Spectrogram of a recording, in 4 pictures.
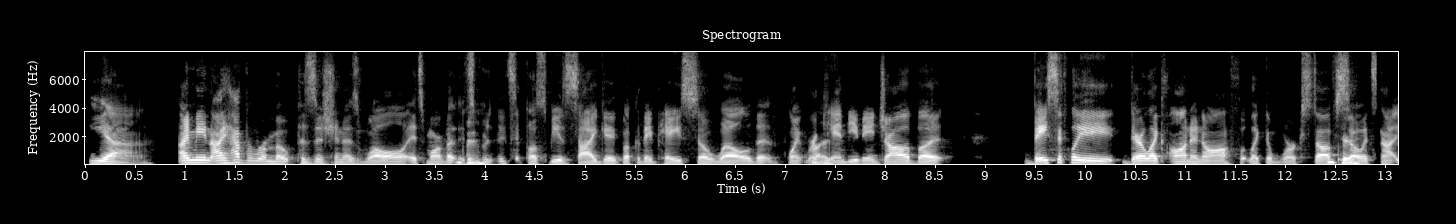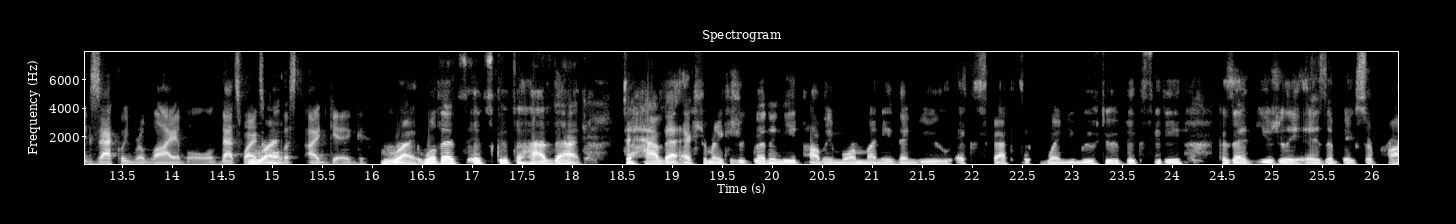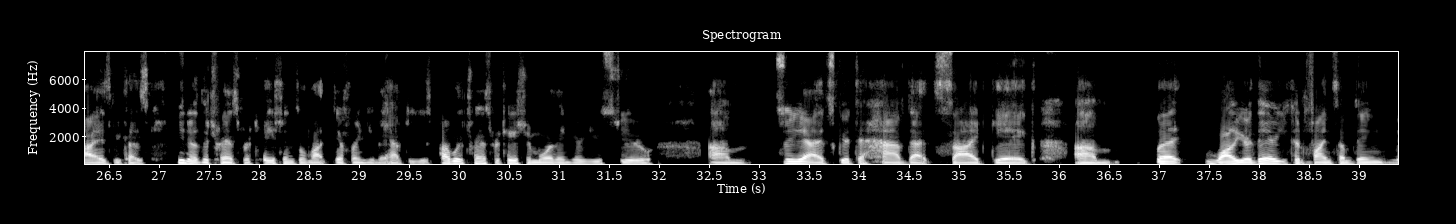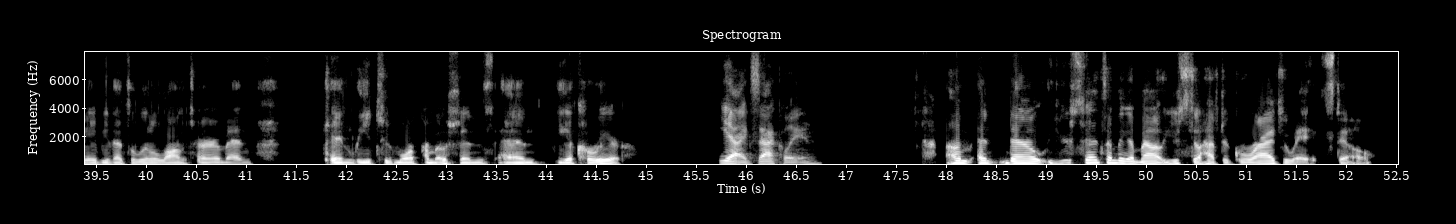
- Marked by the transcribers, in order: other background noise
- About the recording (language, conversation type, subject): English, advice, How can I make friends and feel more settled when moving to a new city alone?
